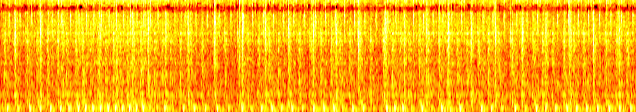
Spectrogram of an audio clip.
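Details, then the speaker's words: Motorcycle engine idling before repair, noise persisted through three engine openings: uneven lumpy knocking rumble with irregular clunks, output shaft jerking; damaged third gear teeth found, gear and parts replaced. "तो आप लोग देख सकते हैं कि यह जो output फफ्ट है वह कितना झटके मार रहा है इस तरीके से झटका मार रहा है और आवाज करता है अंदर से"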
